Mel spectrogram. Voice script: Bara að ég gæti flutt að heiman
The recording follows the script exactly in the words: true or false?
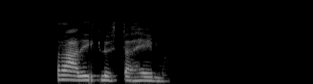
false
